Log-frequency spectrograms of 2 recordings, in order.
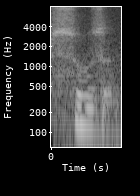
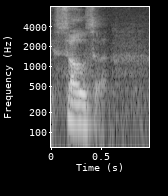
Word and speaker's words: Sousa: The famous Philip Sousa band, John Philip, as Americans say, Sousa, Portuguese is Sousa, band had amazing cornet players playing virtuosely.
